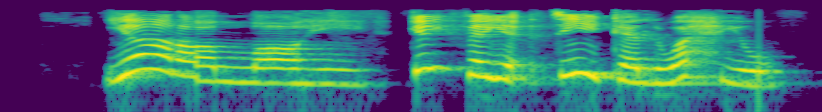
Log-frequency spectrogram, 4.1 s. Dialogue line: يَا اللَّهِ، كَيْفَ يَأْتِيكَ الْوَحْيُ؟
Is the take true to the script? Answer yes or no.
yes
